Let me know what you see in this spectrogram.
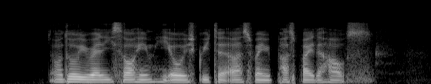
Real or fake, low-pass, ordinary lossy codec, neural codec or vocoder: real; 7.2 kHz; MP3, 48 kbps; none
